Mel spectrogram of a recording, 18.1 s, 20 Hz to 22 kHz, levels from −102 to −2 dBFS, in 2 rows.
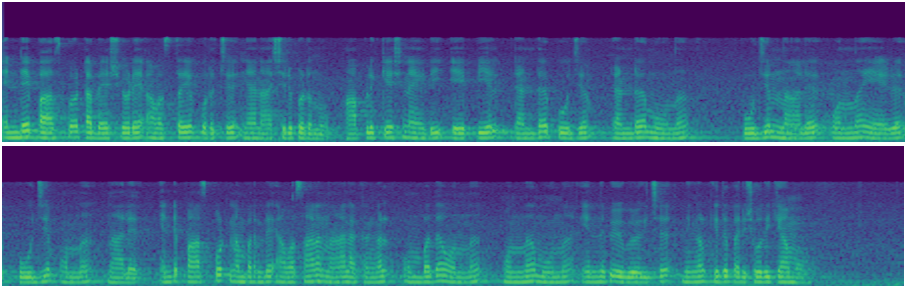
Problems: none marked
